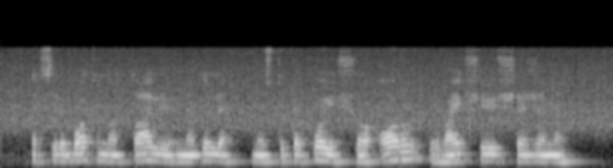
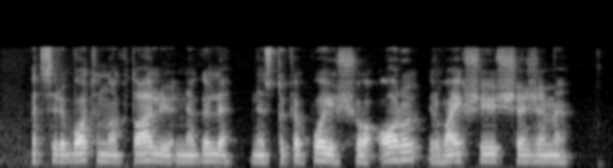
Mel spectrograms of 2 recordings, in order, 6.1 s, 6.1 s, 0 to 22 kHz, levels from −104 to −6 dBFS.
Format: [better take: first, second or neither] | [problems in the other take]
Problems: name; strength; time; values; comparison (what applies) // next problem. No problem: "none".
second | background sound (Rain); 19 dB below the speech // room echo; dies away in 0.4 s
